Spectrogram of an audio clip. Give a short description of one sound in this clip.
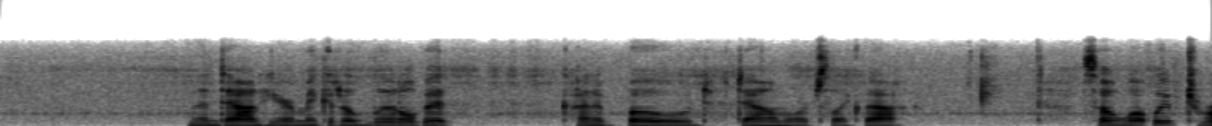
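A pencil scratches lightly on paper.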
